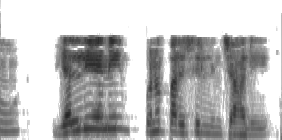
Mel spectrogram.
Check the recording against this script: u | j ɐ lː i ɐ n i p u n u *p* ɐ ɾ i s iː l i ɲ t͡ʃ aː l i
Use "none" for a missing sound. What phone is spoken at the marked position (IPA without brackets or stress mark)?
p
